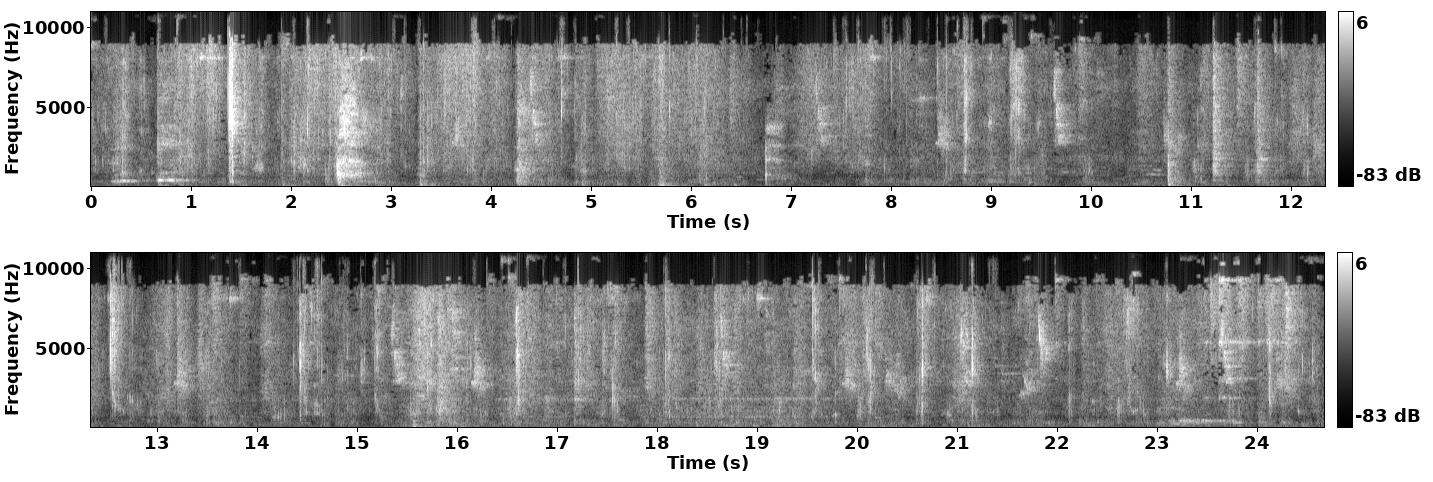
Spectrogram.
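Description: Fingers squish and mix rice on a metal plate.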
